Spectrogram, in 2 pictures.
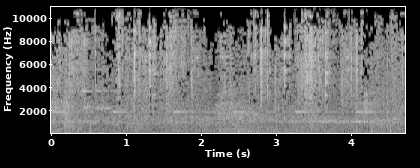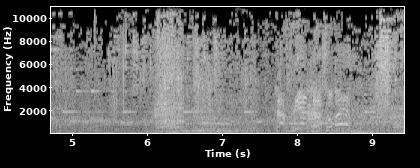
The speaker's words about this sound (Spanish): Fuera recia la tormenta y Manny suelta los caballos.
